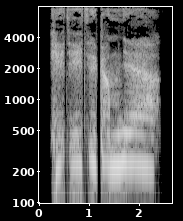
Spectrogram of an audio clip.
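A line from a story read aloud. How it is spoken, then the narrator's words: Sinister whisper. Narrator (Russian): раздался зловещий шепот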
